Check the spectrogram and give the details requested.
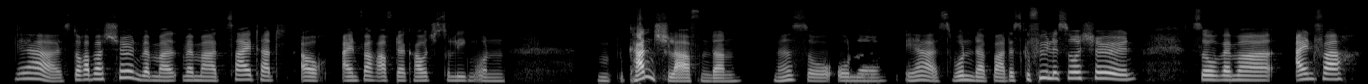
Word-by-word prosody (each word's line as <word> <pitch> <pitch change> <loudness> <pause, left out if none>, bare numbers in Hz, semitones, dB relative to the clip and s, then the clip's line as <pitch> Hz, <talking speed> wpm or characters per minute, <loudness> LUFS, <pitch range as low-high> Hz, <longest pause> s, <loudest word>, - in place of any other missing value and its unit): Ja, 255 - 0
ist 155 - -17
doch 215 - 0
aber 245 +2 +2
schön, 305 0 -1
wenn 195 -1 -1
mal 180 0 -1
wenn 190 0 -3
man 180 -2 -1
Zeit 225 +3 +1
hat, 195 -2 -1 0.2
auch 180 +3 -1
einfach 185 +1 -1
auf 185 +1 -2
der 185 -1 -4
Couch 180 0 -3
zu 185 - -14
liegen 180 0 -8
und 160 -1 -10 0.9
m 170 -2 -11 0.2
kann 320 - +9
schlafen 155 -1 +1
dann, 150 +2 -2 0.3
ne, 190 +5 -5
so 165 -5 -7
ohne 165 -1 -6 0.2
ja, 190 +1 -1
ist 165 - -12
wunderbar. 175 -4 -1
Das 185 +1 -7
Gefühl 290 +5 -1
ist 280 +1 -2
so 285 0 +2
schön, 270 -4 +2 0.5
so, 215 -2 0
wenn 205 0 +2
man 200 -1 +3 0.2
einfach 245 -1 +4
190 Hz, 165 wpm, -25 LUFS, 175-230 Hz, 0.9 s, kann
